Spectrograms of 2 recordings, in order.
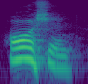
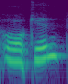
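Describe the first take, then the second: First: The middle consonant is an sh sound. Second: The middle consonant is a k sound. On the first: The speaker calls it right. "ocean لفظ ش" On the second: The speaker calls it wrong. "ولا أوكن"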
